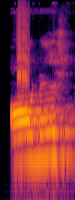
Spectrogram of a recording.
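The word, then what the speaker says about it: honest: है क्याय नेस्ट है इसमें एच साइलेंट होता है ही इ नेस्ट मैन ऑनेस्ट मैन तो हम बोलते है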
